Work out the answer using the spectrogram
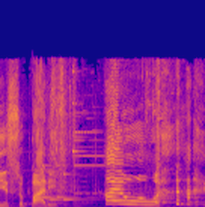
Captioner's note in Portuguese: risos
